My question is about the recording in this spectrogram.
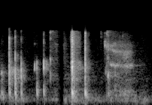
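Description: Typing on a computer keyboard: a quick run of about ten keystrokes over the first second or so, entering a web address.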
